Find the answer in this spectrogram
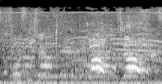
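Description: Several raised voices from players and spectators overlapping and shouting, over a steady low hum.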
